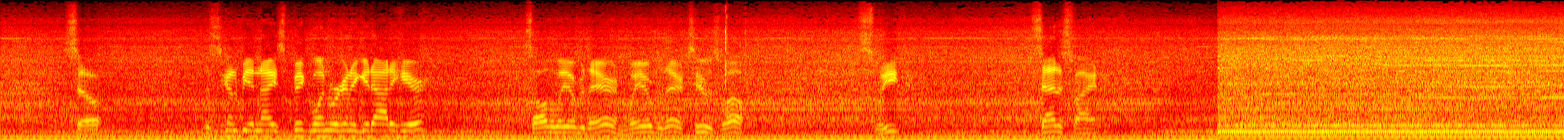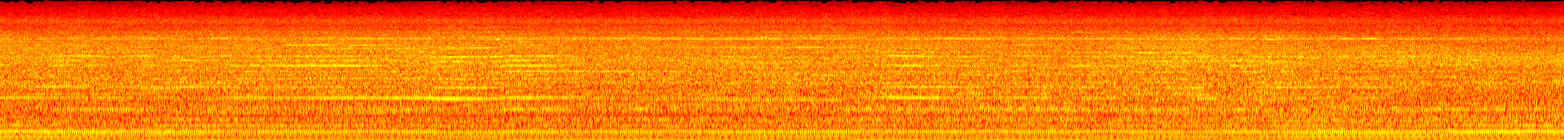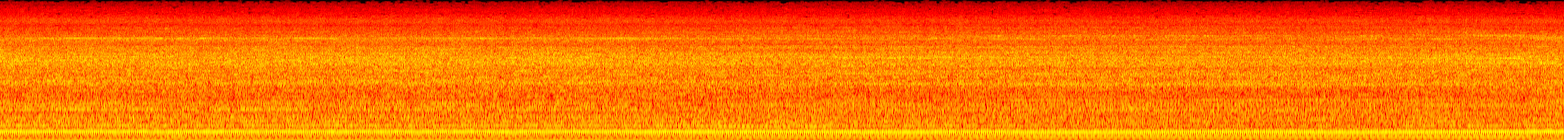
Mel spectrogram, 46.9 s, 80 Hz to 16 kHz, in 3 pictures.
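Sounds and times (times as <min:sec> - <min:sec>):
tractor diesel engine running: 0:00.0 - 0:46.9.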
